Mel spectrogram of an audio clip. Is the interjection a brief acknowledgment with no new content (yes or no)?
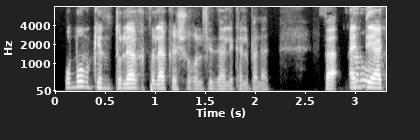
yes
